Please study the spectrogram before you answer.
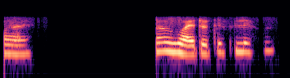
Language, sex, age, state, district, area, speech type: Assamese, female, 18-30, Assam, Biswanath, rural, conversation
